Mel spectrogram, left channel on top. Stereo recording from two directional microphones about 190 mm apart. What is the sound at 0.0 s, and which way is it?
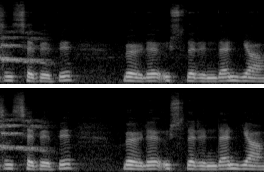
Speech, 5° right (ahead or behind).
